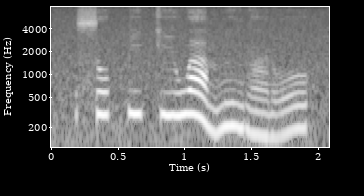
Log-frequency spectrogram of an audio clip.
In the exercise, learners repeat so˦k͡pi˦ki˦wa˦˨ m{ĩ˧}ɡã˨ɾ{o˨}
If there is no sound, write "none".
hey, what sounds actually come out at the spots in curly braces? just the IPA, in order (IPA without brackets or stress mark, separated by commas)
ĩ˧, o˨˦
